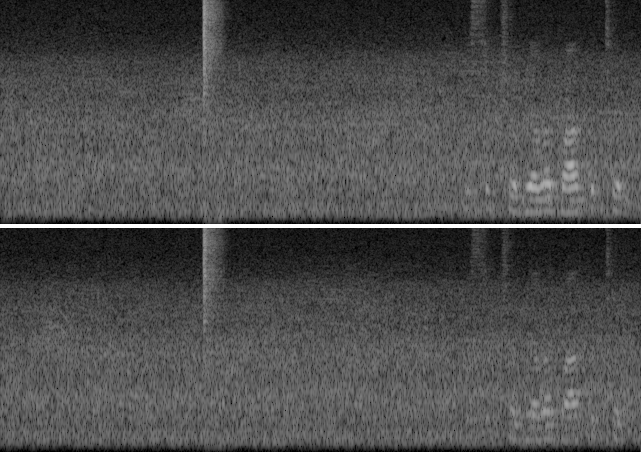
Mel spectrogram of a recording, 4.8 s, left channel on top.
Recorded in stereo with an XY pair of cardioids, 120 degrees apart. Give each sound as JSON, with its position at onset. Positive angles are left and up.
{"t": 1.5, "sound": "frying", "azimuth_deg": 30, "distance_m": 1.2}
{"t": 3.5, "sound": "a woman speaking", "azimuth_deg": 50, "distance_m": 7.0}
